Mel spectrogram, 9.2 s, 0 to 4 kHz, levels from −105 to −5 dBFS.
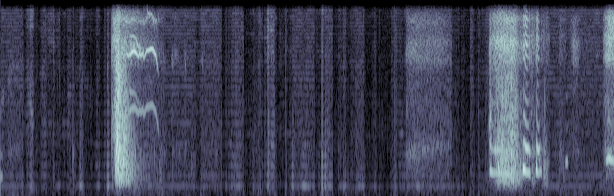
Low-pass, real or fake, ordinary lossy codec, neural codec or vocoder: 3.6 kHz; real; none; none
